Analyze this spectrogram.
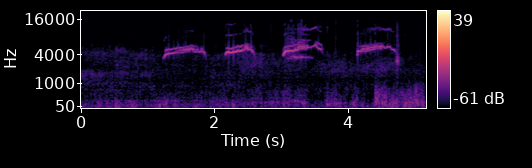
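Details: Bald eagle pair feeding their chick at a Southwest Florida nest, recorded by nest camera on 06/01/2024. Four drawn-out high whistles with a slight upward arch, each lasting about half a second, sound over faint low outdoor noise.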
